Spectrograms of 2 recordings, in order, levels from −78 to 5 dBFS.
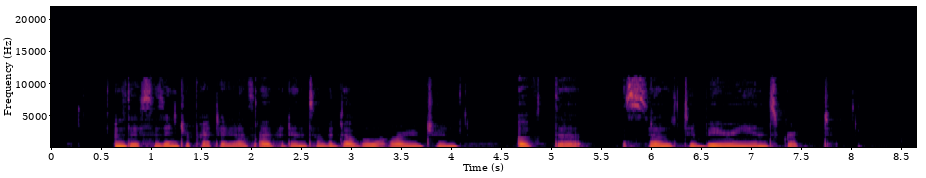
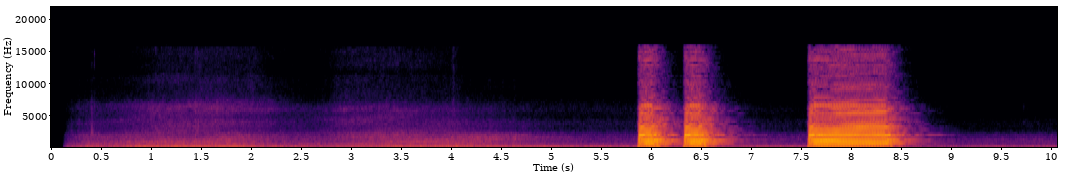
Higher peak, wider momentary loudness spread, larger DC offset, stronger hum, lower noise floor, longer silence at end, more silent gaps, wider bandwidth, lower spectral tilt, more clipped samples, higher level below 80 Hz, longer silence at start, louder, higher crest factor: second, -14 dBFS vs 0 dBFS; second, 11 LU vs 27 LU; neither; neither; first, -78 dBFS vs -44 dBFS; second, 0.9 s vs 1.4 s; neither; second, 11.5 kHz vs 16.5 kHz; first, -5 dB/octave vs -1 dB/octave; neither; second, -74 dBFS vs -42 dBFS; first, 0.65 s vs 0.3 s; second, -33 LUFS vs -12 LUFS; about the same, 20 dB vs 20 dB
